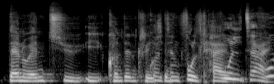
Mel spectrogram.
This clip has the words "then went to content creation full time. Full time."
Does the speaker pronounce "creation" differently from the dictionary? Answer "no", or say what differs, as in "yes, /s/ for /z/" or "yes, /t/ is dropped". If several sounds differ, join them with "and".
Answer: yes, /ʃ/ is dropped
